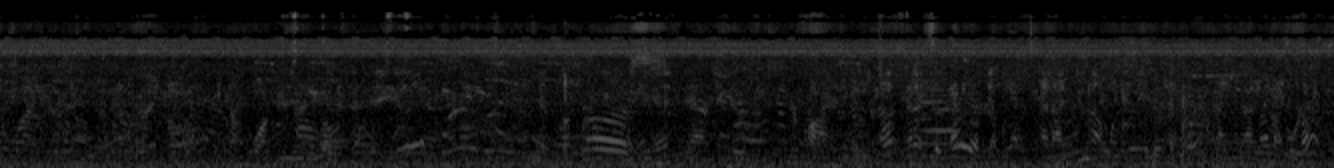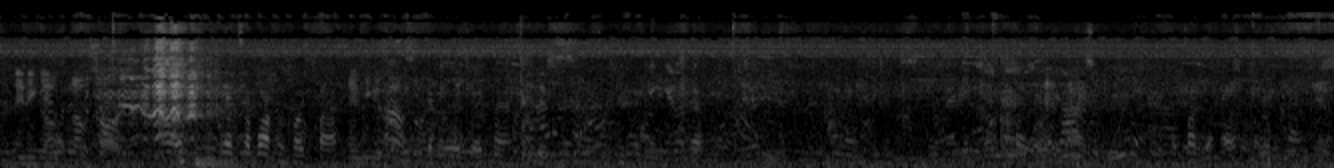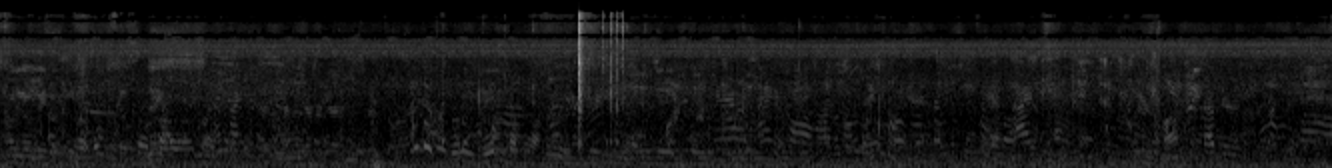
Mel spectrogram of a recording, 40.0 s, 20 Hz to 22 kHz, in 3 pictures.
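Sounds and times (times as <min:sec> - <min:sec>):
indistinct talk of people: 0:00.0 - 0:40.0
horse whinnying: 0:14.6 - 0:15.6.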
